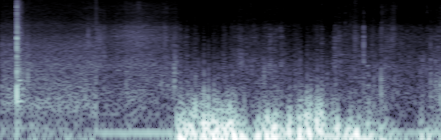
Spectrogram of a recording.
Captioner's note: line snapping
